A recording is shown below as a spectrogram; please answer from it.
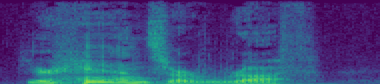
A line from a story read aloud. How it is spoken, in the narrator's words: She woke up then and laughed and said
